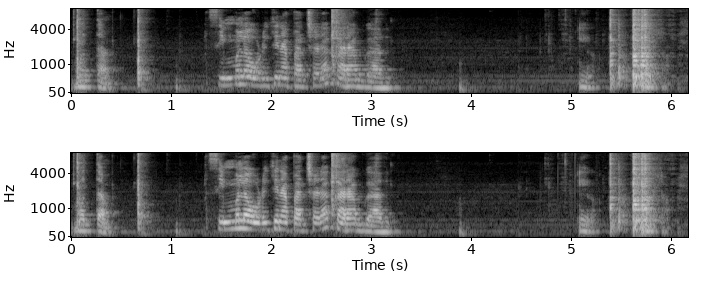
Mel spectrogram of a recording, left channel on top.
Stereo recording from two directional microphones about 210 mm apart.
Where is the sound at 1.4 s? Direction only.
60° right (ahead or behind).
